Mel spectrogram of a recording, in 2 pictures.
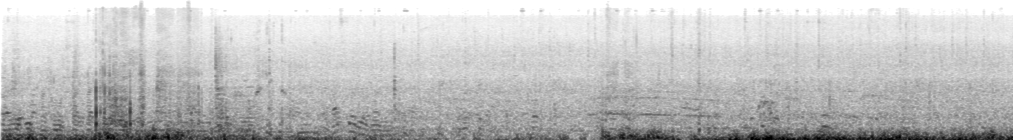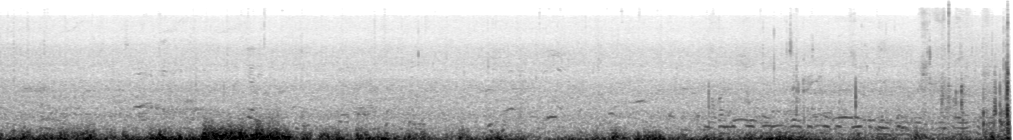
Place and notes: baby bird call pusti in Ivochote town
Soundscape. UNder the tree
